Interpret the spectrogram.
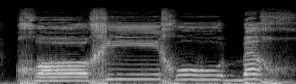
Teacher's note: Ingat, dia harus mengalir ketika sukun, ya, harus mengalir ketika sukun karena dia sifatnya rokhwah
